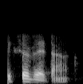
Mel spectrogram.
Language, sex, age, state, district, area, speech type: Telugu, male, 18-30, Telangana, Jangaon, urban, conversation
